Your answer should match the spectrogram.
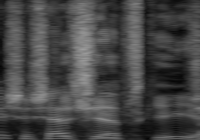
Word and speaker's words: Krzyzewski: Gentlemen, did you know that today is Coach Mike Krzyzewski? Is that how you say it? – Krzyzewski.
